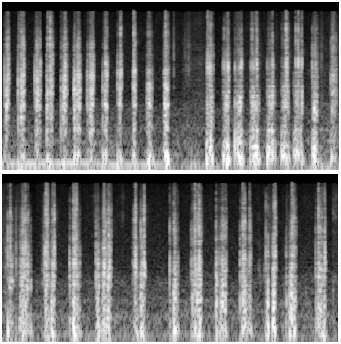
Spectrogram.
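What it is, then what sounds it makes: Sandpaper scratched with a wooden stick. A wooden stick held in a gloved hand scratches across a coarse brown sandpaper sheet. Many short, gritty bursts sweep across the full range into a bright hiss. The rhythm is quick but uneven, with a low hum under the first few seconds.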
